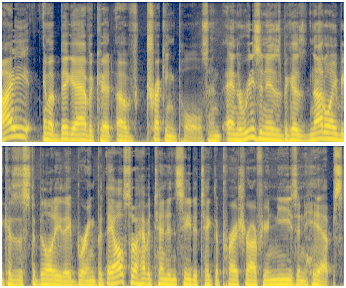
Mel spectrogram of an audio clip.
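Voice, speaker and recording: A man with a plain, everyday voice speaks at a medium pitch and a fairly quick pace. He keeps very even loudness and hardly any pauses. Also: ordinary pitch variation. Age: 60s. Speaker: amateur radio hiker. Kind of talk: video recap of hike and radio activation. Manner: casual, with frequent fillers.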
